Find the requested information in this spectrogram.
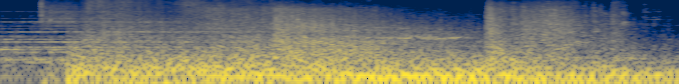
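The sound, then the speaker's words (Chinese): A bomb explodes on a bus in a TV drama: a huge, loud, roaring blast that rumbles on for several seconds, swelling again in a couple of heavy surges, with no voices heard. “小青的大胆尝试证明了炸弹是人为引爆，而且对方就在车里。”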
